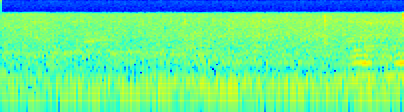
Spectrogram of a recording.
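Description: A car engine running with a steady low hum as a sedan drives slowly forward, with faint voices in the background.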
